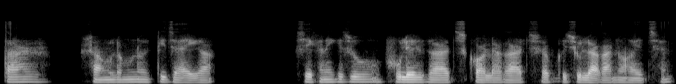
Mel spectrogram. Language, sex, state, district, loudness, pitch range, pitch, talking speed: Bengali, male, Chhattisgarh, Raipur, -21 LUFS, 105-115 Hz, 110 Hz, 115 wpm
